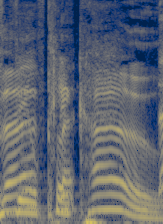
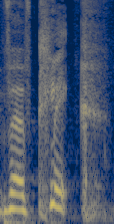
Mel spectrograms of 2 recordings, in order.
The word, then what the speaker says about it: Veuve Clicquot: Exactly what I said, Veuve Clicquot. Is that how you say it? – Yeah, Veuve Clicquot. Yeah. – Are you sure? – Yeah. – I've been calling it Veuve Click all my life.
